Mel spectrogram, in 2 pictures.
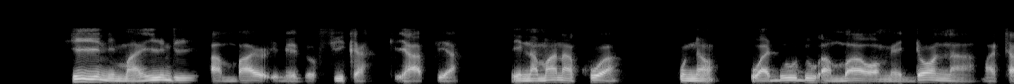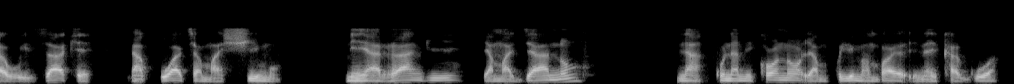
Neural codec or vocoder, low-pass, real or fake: autoencoder, 48 kHz, 32 numbers a frame, DAC-VAE, trained on Japanese speech; 5.4 kHz; fake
